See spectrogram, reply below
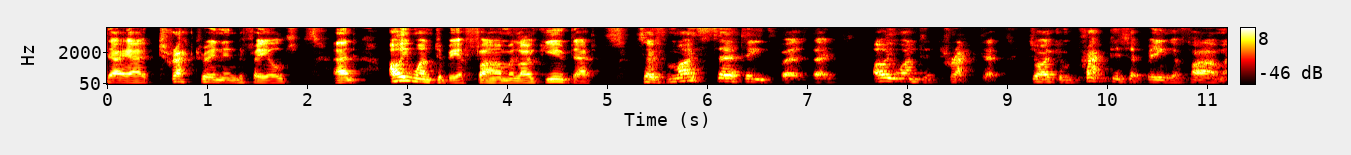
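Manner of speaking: plain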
